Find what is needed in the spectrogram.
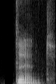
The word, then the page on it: dint: American English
